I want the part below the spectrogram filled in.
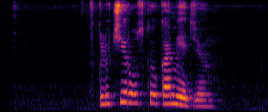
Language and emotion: Russian, neutral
